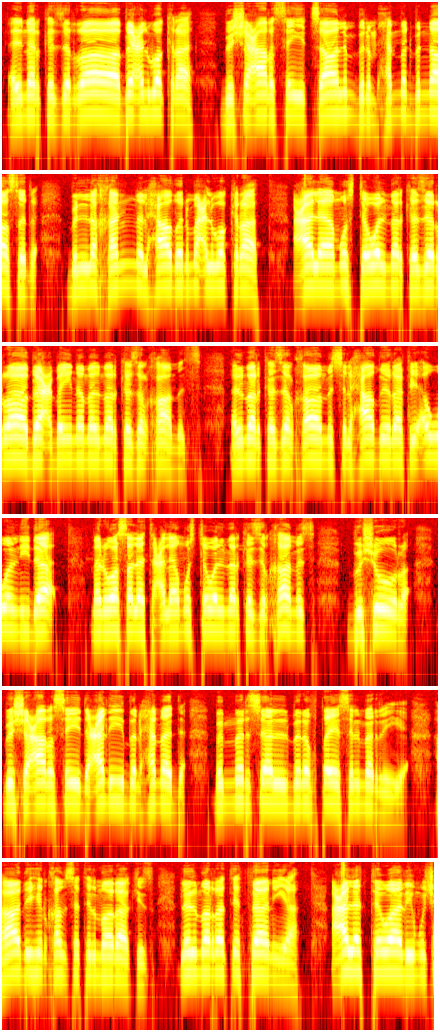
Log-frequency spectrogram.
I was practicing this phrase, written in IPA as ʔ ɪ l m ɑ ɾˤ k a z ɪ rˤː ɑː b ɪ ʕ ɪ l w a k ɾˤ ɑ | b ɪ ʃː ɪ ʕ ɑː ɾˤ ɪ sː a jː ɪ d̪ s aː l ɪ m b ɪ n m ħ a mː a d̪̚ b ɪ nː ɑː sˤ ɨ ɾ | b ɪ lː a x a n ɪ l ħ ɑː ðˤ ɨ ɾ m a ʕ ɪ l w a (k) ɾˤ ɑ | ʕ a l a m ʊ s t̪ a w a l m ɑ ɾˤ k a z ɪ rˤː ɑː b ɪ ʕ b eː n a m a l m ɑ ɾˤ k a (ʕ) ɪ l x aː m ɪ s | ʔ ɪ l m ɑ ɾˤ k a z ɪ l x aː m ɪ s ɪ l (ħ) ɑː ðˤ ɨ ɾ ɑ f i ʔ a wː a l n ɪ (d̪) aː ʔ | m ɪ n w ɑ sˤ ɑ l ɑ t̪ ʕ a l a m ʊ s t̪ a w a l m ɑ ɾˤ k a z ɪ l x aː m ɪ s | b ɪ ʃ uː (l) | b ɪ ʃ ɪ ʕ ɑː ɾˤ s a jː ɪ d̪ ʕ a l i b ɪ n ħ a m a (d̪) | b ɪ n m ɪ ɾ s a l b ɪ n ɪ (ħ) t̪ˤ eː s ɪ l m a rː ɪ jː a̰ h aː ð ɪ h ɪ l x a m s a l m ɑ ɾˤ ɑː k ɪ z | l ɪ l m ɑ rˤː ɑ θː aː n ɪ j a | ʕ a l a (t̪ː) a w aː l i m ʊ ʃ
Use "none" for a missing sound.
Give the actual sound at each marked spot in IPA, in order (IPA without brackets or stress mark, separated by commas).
k, z, ħ, d̪, ɾ, d̪, f, t̪ː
